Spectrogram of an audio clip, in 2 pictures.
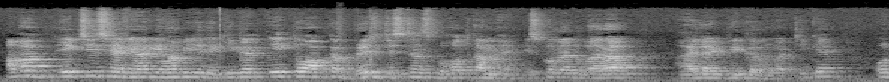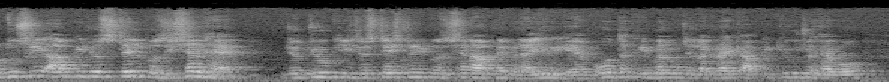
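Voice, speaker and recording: A man from Pakistan, a snooker coach with a sore throat, patiently going through a student's video and telling a helper when to play and pause it. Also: fairly high pitch, darkish tone. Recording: very echoey room, mic at a distance.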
